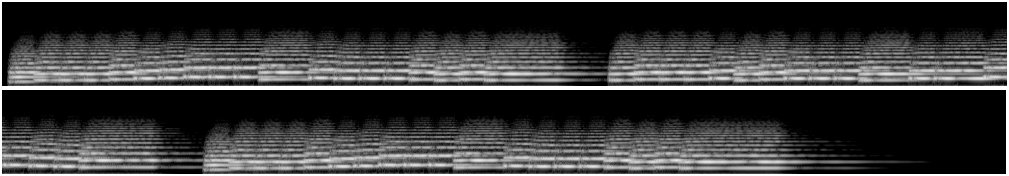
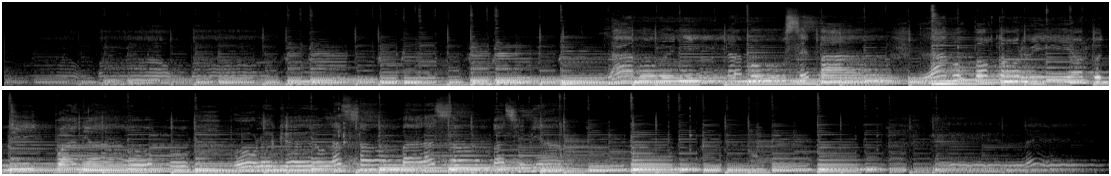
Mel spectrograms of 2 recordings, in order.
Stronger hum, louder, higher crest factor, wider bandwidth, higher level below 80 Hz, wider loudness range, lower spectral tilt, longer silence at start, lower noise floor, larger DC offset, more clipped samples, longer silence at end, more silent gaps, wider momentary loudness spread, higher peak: neither; about the same, -13 LUFS vs -14 LUFS; about the same, 12 dB vs 12 dB; second, 5.6 kHz vs 11.5 kHz; second, -68 dBFS vs -34 dBFS; second, 2 LU vs 7 LU; second, -6 dB/octave vs -9 dB/octave; about the same, 0.05 s vs 0.05 s; first, -86 dBFS vs -36 dBFS; first, 0.3% vs under 0.1%; neither; first, 1.65 s vs 0.25 s; neither; second, 4 LU vs 15 LU; about the same, -2 dBFS vs 0 dBFS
